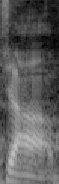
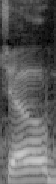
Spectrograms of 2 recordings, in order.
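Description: First: It sounds like the word for work. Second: It does not sound like the work word. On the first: It means employment. The speaker calls it wrong. "not Job, okay? Some people need to get one" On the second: It is the biblical man's name. The speaker calls it right. "we call him Job"

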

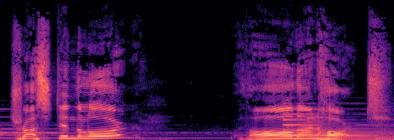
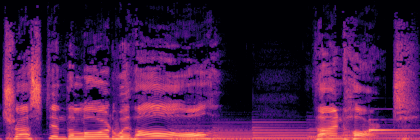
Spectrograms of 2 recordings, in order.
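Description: First: The word all gets no special stress. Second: The word all is strongly stressed.

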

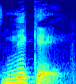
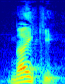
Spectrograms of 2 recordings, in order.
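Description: First: It is said with a Greek pronunciation. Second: It is said with an English pronunciation. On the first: "is how it's actually pronounced in the Greek" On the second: "You just say it differently. You say Nike"

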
